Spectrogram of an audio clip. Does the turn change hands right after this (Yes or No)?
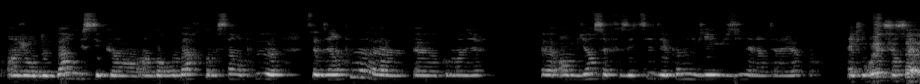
Yes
